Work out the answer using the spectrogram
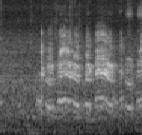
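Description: An Indian ringneck parakeet mimics human speech in a high, nasal, buzzy voice: a few quick word-like phrases after a half-second pause, against a faint background hiss.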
